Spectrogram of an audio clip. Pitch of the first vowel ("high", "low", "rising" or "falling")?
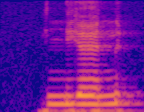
rising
